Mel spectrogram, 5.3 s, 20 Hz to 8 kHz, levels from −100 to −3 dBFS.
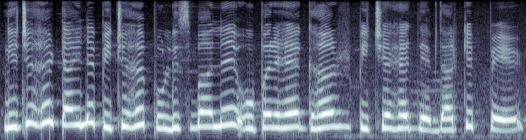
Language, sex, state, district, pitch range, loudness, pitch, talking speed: Hindi, female, Himachal Pradesh, Shimla, 275-345 Hz, -11 LUFS, 300 Hz, 170 wpm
